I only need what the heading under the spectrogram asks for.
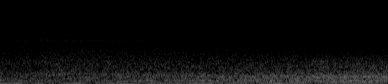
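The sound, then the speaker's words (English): A steady, broad roar of an airplane flying overhead, a continuous rushing rumble that holds even and fairly faint throughout, with no voices. “Tried to get that to reroute traffic just for tonight, but they said we're too loud.”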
